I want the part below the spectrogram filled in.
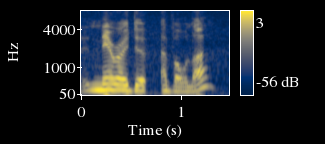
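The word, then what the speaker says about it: Nero d'Avola: Now we've got a bottle of wine here and it's I'm probably not going to say it right as usual, but Nero di Avola. – Yep. – That's right.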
